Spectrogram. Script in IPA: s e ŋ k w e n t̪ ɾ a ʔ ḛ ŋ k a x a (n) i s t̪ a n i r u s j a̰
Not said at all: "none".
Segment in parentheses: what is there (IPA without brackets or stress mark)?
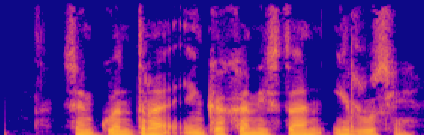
n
